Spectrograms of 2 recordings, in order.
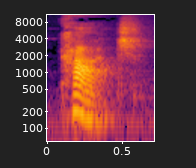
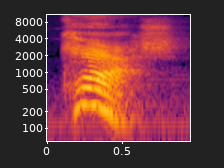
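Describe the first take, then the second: First: The word ends with a hard ch sound. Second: The word ends with a soft sh sound. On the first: The speaker calls it wrong. "not cach" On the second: The speaker calls it right.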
